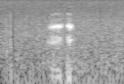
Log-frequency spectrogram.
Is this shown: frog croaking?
yes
